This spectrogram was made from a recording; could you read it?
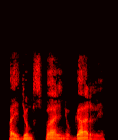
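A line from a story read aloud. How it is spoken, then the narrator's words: Tender whisper. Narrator (Russian): нежно прошептала она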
